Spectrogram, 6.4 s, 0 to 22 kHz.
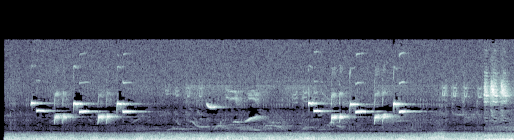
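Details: In a garden in Weener, East Frisia, northwest Germany, in May 2023, a great tit gives quick groups of thin, high, downward-sliding call notes in two bursts a few seconds apart, over a low steady background rumble.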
